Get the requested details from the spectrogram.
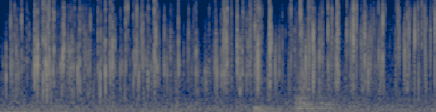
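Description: A small crumpled wad of clear plastic wrap is rubbed and crinkled between fingers and palms. It makes a quiet, rapid stream of sharp, bright crackles and crinkles with almost no low end, and each snap dies away instantly.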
